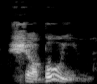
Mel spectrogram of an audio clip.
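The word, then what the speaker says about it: שבועים: The plural weeks is shabuim.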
